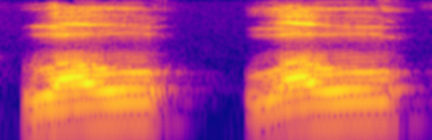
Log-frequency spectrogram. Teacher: واو ادا ہوتا ہے دونوں ہونٹوں کے گول کرنے سے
